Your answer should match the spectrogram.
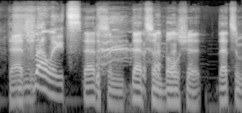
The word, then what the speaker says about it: Phthalates: Phthalates. PHTH. Phthalates.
